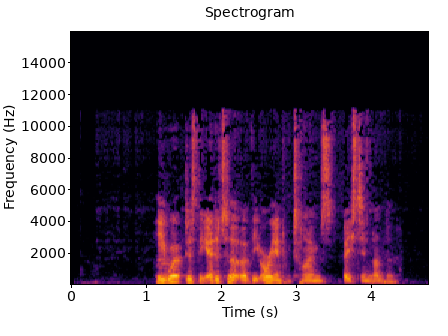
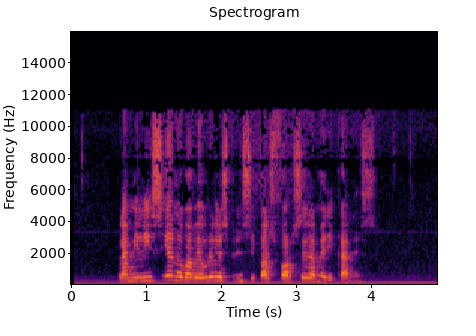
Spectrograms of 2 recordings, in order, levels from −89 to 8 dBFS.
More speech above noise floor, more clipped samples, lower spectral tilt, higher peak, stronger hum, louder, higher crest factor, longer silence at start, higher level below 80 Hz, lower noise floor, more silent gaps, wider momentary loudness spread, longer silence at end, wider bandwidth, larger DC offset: first, 50 dB vs 26 dB; neither; first, -5 dB/octave vs -1.5 dB/octave; first, 0 dBFS vs -10 dBFS; second, none vs 50 Hz at -50 dBFS; first, -17 LUFS vs -26 LUFS; about the same, 18 dB vs 18 dB; first, 1.15 s vs 0.65 s; second, -62 dBFS vs -50 dBFS; first, -66 dBFS vs -52 dBFS; neither; first, 12 LU vs 9 LU; first, 0.4 s vs 0 s; about the same, 11.5 kHz vs 11.5 kHz; neither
